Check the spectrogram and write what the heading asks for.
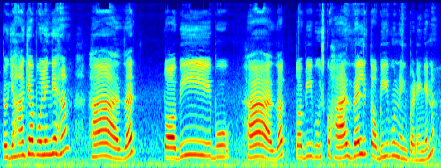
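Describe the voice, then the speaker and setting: A woman with a high voice teaches an Arabic grammar lesson and speaks very slowly and deliberately. She reads each example sentence and then translates it word by word. She often stops to ask if the point is clear. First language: Urdu. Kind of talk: grammar lesson in mixed Hindi-Urdu and English.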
